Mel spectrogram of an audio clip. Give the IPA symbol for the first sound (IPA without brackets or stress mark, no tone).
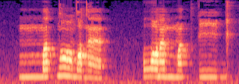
mː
